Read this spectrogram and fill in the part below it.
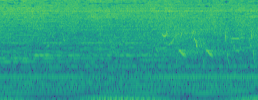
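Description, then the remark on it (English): A few short, high bird chirps flutter briefly over a steady low drone and hum, soft beneath the sustained background tone. “You hear the sound of very distinct bird song.”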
